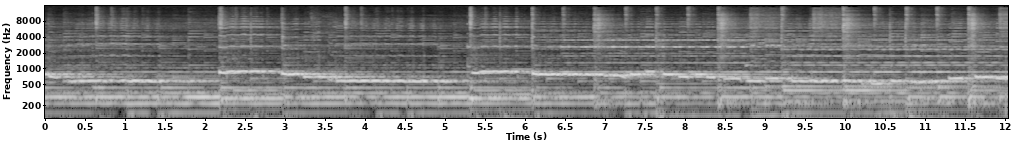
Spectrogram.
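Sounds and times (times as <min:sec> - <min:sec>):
bass line: 0:00.0 - 0:12.0
organ-like keyboard chords: 0:00.0 - 0:12.0
recorder melody: 0:00.0 - 0:12.0.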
